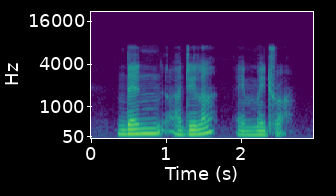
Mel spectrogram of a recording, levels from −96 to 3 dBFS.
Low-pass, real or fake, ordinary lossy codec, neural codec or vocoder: 7.2 kHz; real; Opus, 32 kbps; none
